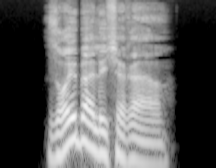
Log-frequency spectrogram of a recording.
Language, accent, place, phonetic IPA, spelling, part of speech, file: German, Germany, Berlin, [ˈzɔɪ̯bɐlɪçəʁɐ], säuberlicherer, adjective, De-säuberlicherer.ogg
- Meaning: inflection of säuberlich: 1. strong/mixed nominative masculine singular comparative degree 2. strong genitive/dative feminine singular comparative degree 3. strong genitive plural comparative degree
